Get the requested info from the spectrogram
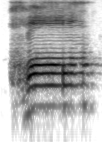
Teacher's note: Ini paling tebal yaitu fathah diikuti alif. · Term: tafkhim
